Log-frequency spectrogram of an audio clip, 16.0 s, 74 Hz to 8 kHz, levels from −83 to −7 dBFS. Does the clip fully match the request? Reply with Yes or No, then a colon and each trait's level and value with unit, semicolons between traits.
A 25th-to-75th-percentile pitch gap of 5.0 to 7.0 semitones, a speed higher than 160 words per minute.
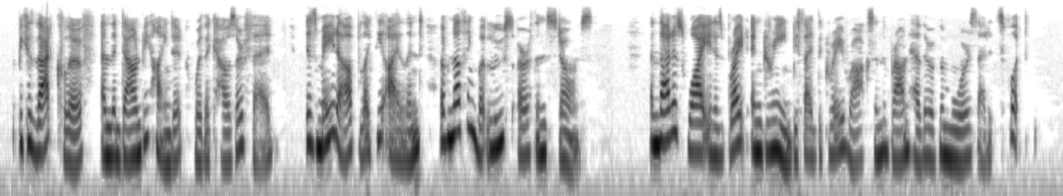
Yes: wide, 5.4 semitones; average, 180 wpm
